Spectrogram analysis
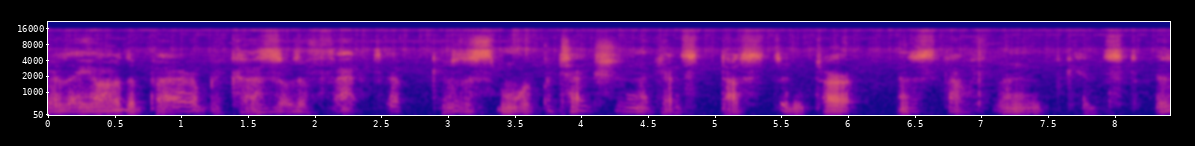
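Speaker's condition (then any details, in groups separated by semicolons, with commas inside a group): Cerebral palsy; from birth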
